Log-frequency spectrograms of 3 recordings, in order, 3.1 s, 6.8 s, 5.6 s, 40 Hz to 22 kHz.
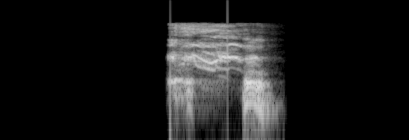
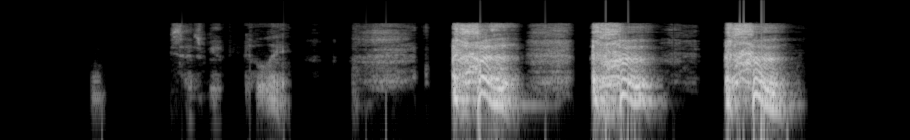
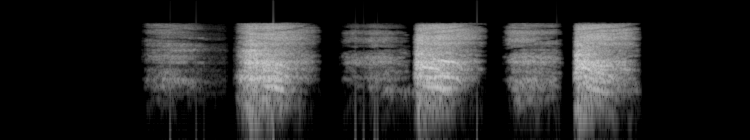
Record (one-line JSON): {"cough_length": "3.1 s", "cough_amplitude": 28868, "cough_signal_mean_std_ratio": 0.41, "three_cough_length": "6.8 s", "three_cough_amplitude": 32019, "three_cough_signal_mean_std_ratio": 0.39, "exhalation_length": "5.6 s", "exhalation_amplitude": 32624, "exhalation_signal_mean_std_ratio": 0.43, "survey_phase": "beta (2021-08-13 to 2022-03-07)", "age": "45-64", "gender": "Male", "wearing_mask": "No", "symptom_none": true, "smoker_status": "Ex-smoker", "respiratory_condition_asthma": false, "respiratory_condition_other": false, "recruitment_source": "REACT", "submission_delay": "1 day", "covid_test_result": "Negative", "covid_test_method": "RT-qPCR", "influenza_a_test_result": "Negative", "influenza_b_test_result": "Negative"}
